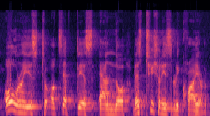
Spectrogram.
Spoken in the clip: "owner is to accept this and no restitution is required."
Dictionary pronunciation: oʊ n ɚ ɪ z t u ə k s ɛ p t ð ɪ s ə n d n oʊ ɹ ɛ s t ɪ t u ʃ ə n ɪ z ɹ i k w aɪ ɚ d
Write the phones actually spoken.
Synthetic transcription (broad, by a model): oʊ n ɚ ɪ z t u ə k s ɛ p t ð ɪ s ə n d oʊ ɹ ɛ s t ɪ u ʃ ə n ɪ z ɹ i k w aɪ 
